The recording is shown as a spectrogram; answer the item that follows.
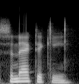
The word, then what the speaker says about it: synecdoche: S-I. Nick. Duh. Key. Fantastic. You're mastering the pronunciation of synecdoche.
